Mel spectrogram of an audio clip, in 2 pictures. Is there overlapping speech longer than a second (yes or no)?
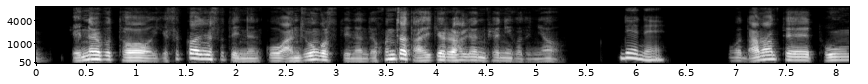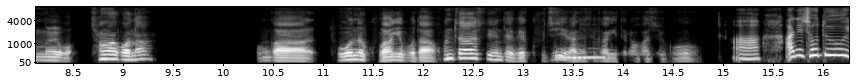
no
